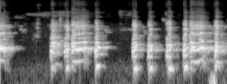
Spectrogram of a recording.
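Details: Hen cackling loudly, opening with a drawn nasal note, then after a silence quick harsh clucks in two bursts of rapid, evenly spaced notes.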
